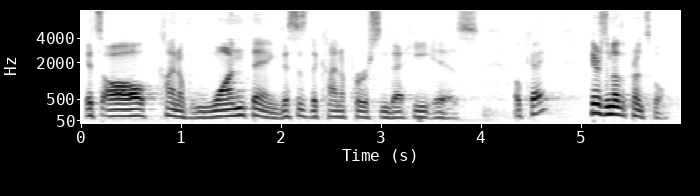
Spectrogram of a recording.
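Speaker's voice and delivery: normal talking voice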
